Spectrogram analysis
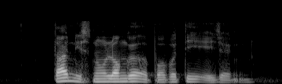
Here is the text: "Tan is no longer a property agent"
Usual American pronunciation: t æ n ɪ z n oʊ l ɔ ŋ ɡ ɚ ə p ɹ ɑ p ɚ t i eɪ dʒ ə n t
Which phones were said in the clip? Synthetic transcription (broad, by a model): t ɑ n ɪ s n oʊ l ɔ ŋ ɡ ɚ ə p ɹ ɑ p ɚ t i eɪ dʒ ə n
